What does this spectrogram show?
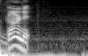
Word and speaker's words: Garnet: is your name oh my name is garnet rhymes with and rhymes with darn it smack it yep hayden's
